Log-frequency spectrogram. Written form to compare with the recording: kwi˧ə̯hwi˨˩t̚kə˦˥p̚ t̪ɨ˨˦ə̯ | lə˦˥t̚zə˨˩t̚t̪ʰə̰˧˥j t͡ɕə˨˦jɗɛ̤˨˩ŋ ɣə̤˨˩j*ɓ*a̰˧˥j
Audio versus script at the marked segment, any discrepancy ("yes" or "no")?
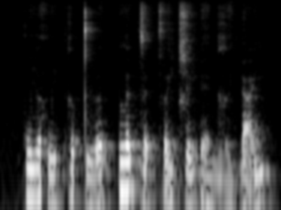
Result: yes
